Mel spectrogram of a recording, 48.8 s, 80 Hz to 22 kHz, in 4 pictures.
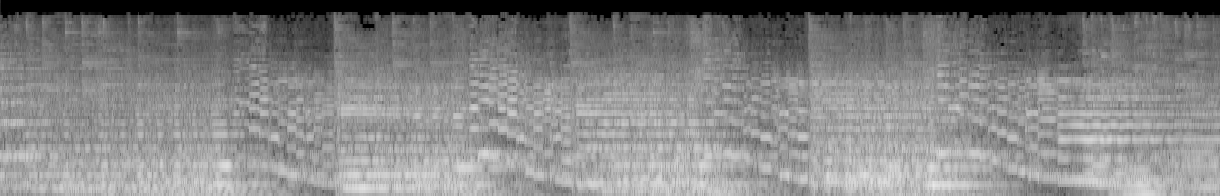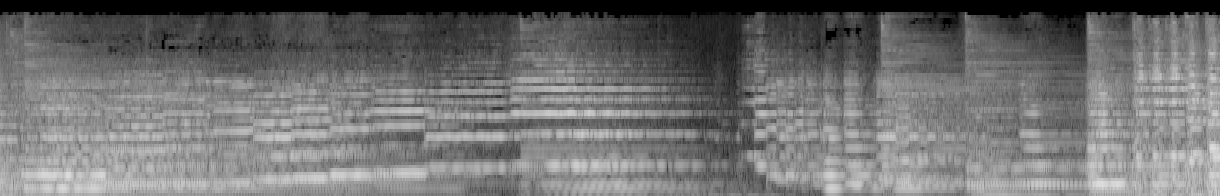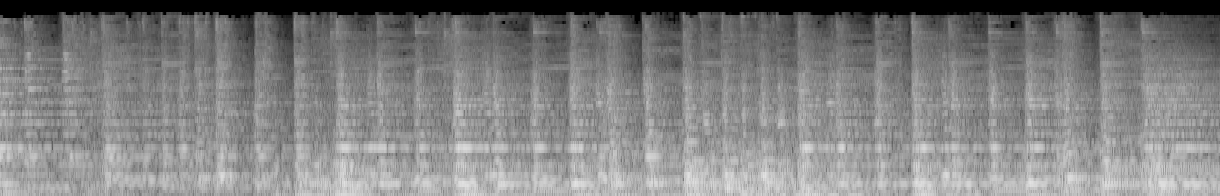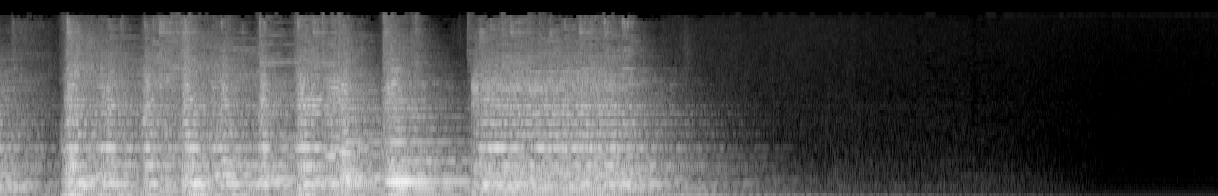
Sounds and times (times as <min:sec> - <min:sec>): Cello: 0:00.0 - 0:44.2
String section: 0:00.0 - 0:44.7.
